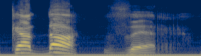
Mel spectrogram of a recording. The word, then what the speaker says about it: cadáver: Cadáver. Ver. Cadáver. O forte é no dá.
